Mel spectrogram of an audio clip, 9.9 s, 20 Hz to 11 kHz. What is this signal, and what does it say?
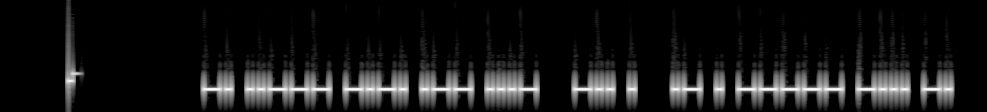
Morse code, heard as a keyed tone, about 21 wpm, 700 Hz. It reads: N2CWV DE AE0BN
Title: USA Callsign DE Callsign - 5 Characters - 22wpm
